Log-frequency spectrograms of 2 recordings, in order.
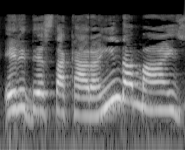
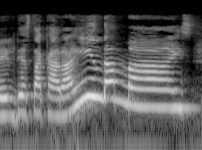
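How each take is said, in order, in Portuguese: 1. Fala de forma neutra, sem variação. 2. As sílabas tônicas saem bem mais fortes.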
